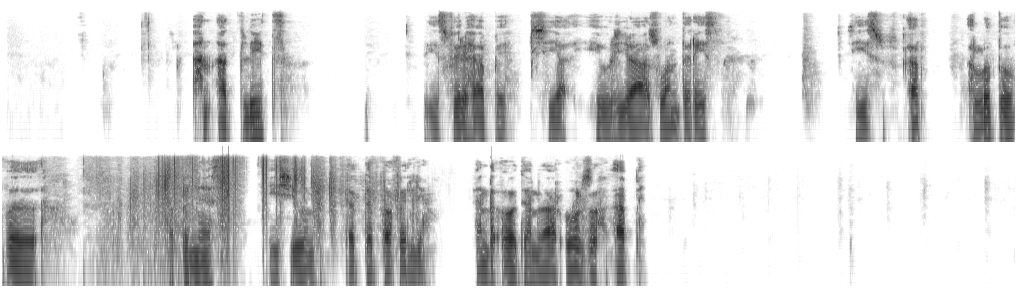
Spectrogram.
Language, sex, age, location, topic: Swahili, male, 25-35, Nakuru, government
